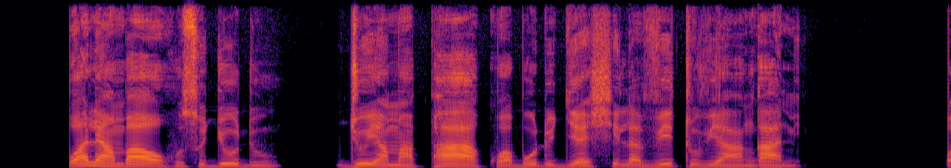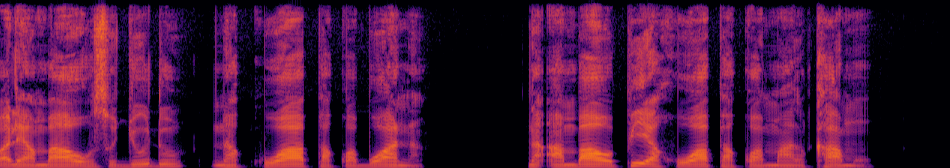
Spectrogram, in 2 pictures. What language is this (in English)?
Swahili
